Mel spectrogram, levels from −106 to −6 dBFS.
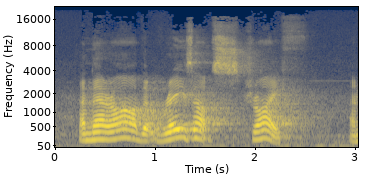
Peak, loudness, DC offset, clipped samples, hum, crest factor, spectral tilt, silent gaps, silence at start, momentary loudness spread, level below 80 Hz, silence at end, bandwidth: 0 dBFS; -15 LUFS; under 0.1%; under 0.1%; none; 16 dB; -4.5 dB/octave; none; 0.25 s; 12 LU; -48 dBFS; 0 s; 17 kHz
